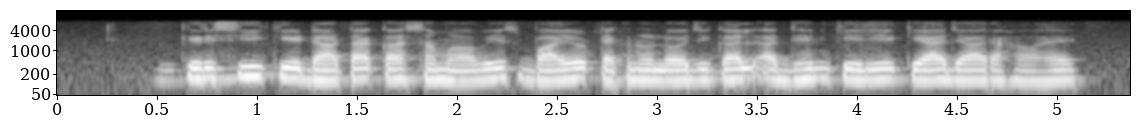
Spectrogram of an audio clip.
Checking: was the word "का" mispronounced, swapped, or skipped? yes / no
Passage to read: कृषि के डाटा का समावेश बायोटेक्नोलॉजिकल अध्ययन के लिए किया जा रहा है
no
